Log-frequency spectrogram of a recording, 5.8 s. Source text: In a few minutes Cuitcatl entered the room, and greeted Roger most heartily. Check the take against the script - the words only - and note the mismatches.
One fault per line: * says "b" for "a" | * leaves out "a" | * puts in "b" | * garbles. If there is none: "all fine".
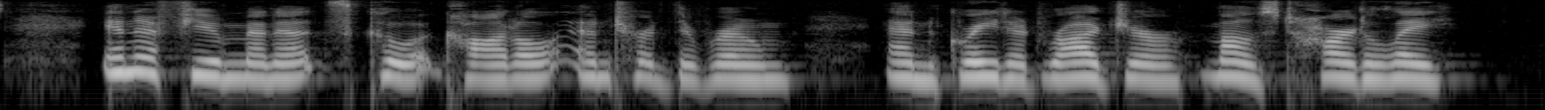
all fine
